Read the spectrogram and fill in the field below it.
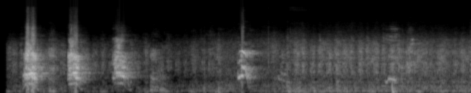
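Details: A Rottweiler gives a few loud, breathy huffs in quick succession, like a boat engine, then quieter panting.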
